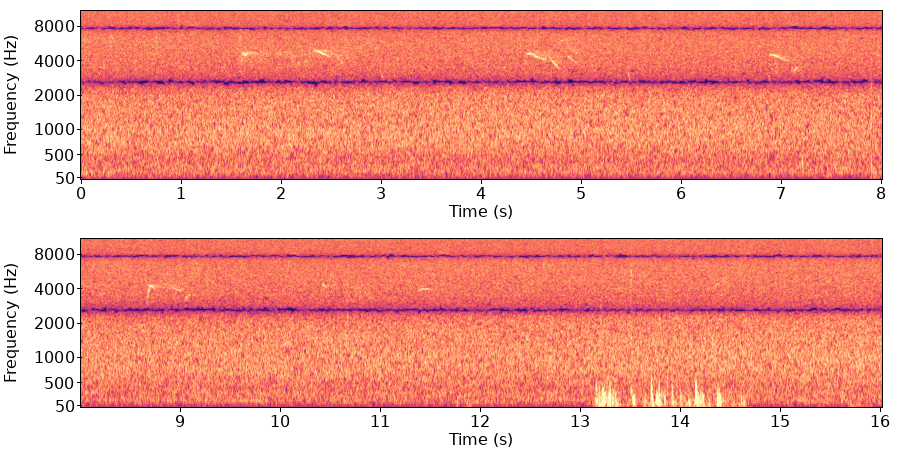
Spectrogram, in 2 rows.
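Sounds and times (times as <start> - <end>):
faint outdoor hiss: 0.0 - 16.0
faint high bird chirps: 4.4 - 5.6.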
